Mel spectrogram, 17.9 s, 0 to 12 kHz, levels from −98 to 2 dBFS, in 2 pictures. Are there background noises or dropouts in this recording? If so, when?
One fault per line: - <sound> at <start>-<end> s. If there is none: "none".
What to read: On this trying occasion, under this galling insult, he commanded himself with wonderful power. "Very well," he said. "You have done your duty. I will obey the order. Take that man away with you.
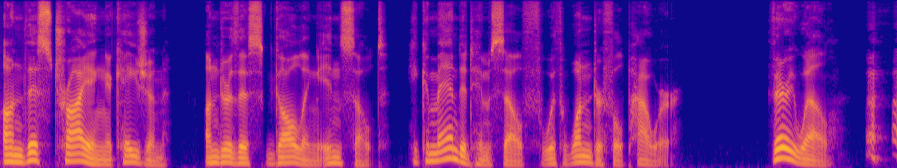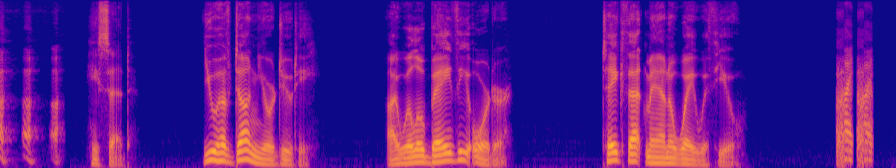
- laugh at 8.7-9.6 s
- laugh at 17.3-17.7 s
